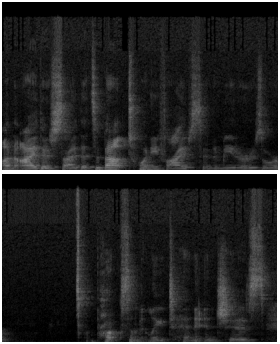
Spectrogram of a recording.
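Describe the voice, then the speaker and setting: Medium-paced speech from a woman in an American accent, audible room echo around it. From United States. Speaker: sewing instructor. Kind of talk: tutorial. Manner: casual, with many filler words.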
